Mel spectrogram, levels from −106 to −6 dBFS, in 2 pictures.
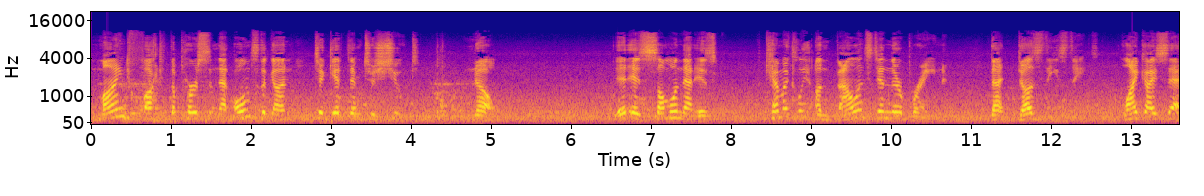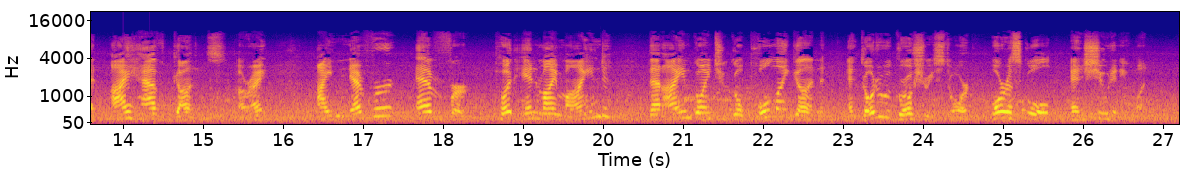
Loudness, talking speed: -16 LUFS, 140 wpm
